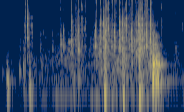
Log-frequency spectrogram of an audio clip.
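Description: A sewing machine stitching a seam on an oven mitt, running in short uneven bursts of rapid mechanical ticking and whirring up close, pausing between runs and growing busier toward the end.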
